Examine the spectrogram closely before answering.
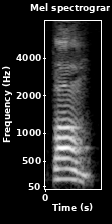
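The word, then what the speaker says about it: calm: Eighth में कॉम, इसमें B silent रहता है।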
